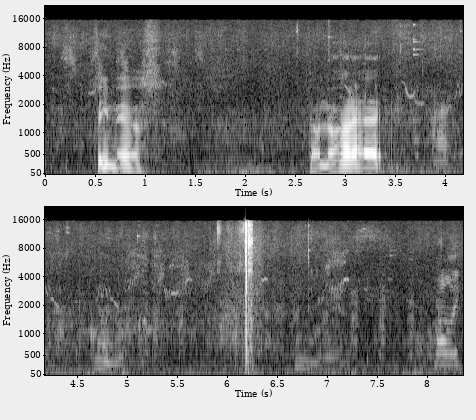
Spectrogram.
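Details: Dogs at a dog park as a German Shepherd attacks a pitbull or American Bully during play: two loud, harsh, harmonic barks near the start and again about two seconds later, with people talking and calling afterward.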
